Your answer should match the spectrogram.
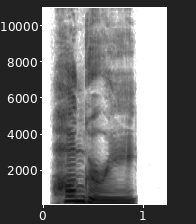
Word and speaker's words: Hungary: If you listen carefully, the two words are pronounced slightly differently. Hungary and hungry.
